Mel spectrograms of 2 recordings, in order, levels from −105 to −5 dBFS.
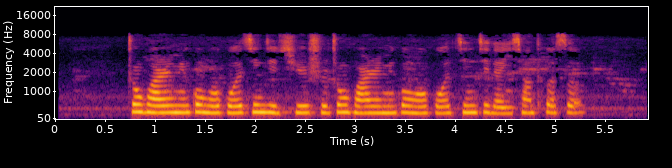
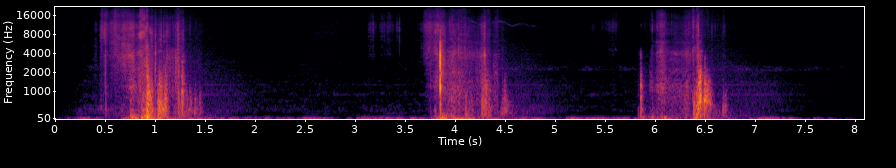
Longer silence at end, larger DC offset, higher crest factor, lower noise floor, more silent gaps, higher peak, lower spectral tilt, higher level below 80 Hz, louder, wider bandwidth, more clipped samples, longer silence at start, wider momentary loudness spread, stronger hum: second, 0.65 s vs 0.95 s; neither; second, 18 dB vs 42 dB; second, -59 dBFS vs -80 dBFS; neither; second, -8 dBFS vs -2 dBFS; about the same, -4.5 dB/octave vs -3.5 dB/octave; second, -68 dBFS vs -52 dBFS; first, -25 LUFS vs -37 LUFS; second, 8.4 kHz vs over 20 kHz; neither; first, 0.75 s vs 0.25 s; second, 9 LU vs 22 LU; neither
